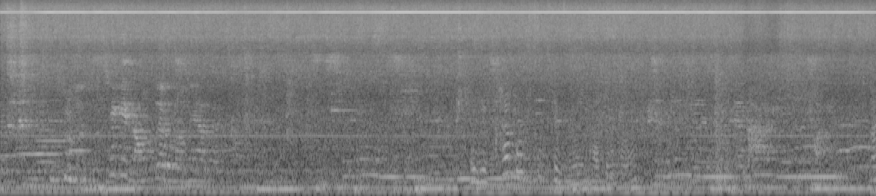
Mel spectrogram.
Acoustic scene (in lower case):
cafe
